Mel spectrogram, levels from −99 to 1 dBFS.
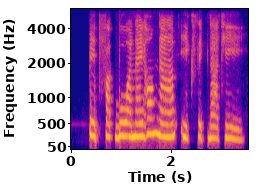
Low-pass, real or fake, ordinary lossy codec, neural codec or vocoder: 5.4 kHz; real; Opus, 24 kbps; none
